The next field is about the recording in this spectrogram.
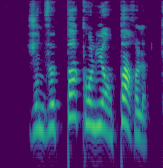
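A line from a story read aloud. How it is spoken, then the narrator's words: Fierce shout. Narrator (French): cria Daniel d'un ton farouche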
